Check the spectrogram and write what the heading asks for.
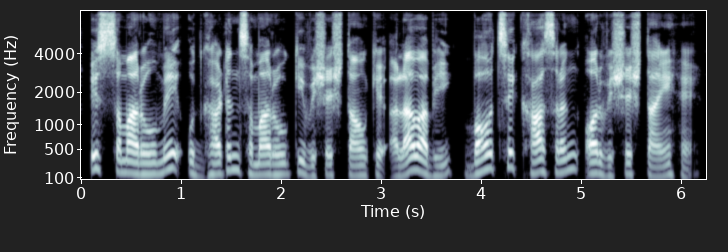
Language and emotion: Hindi, neutral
